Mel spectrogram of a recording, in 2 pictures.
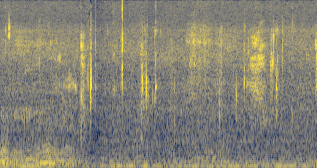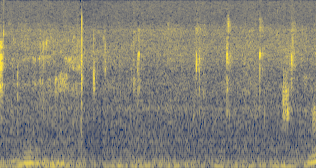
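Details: A male domestic cat (Felis catus) eating wet food gives low, rumbling growls, possessively guarding it when his owner tries to pet him.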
